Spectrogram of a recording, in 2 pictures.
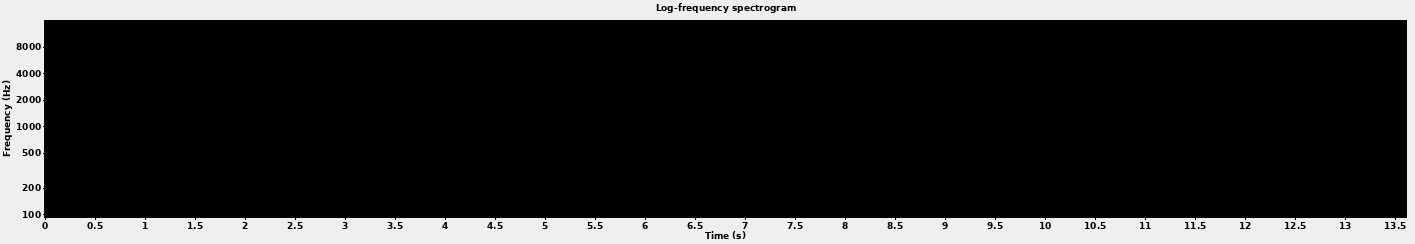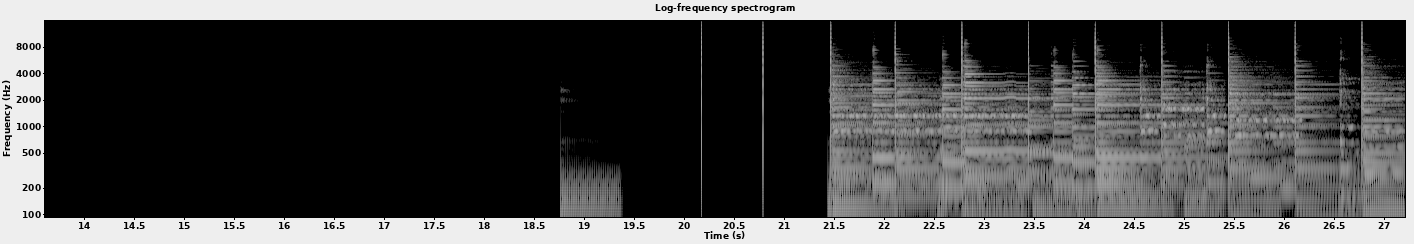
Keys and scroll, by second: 20.0 F7.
